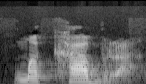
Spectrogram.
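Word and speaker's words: macabre: But now Betty, this word you say macabra. Macabra. Not ma. Not macabra. Macabra.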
